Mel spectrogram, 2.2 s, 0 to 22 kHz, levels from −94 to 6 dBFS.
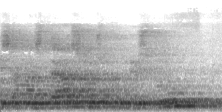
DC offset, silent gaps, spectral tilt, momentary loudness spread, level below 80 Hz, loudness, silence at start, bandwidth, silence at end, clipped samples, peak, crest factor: under 0.1%; none; -6 dB/octave; 2 LU; -66 dBFS; -19 LUFS; 0 s; 9 kHz; 0 s; under 0.1%; -6 dBFS; 14 dB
